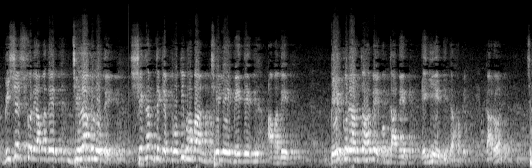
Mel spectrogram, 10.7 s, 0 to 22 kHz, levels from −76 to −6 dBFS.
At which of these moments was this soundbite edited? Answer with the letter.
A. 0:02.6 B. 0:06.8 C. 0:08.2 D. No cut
A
